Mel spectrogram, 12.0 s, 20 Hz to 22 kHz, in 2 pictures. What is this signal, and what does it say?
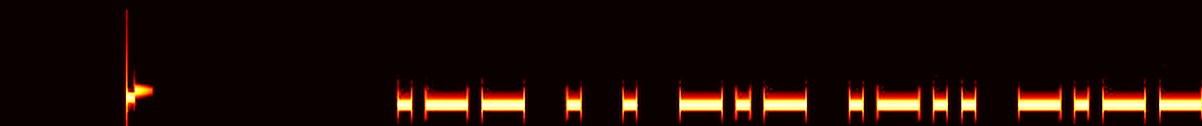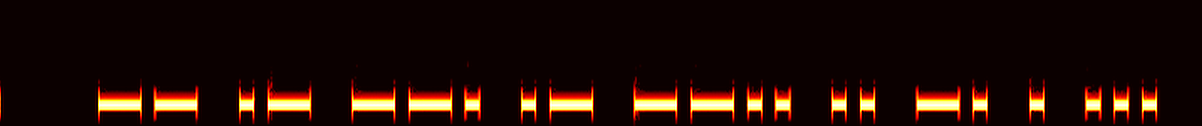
Morse code, heard as a keyed tone, about 17 wpm, 700 Hz. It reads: WEEKLY MAGAZINES
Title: Pangram Challenge v2 - 17wpm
